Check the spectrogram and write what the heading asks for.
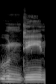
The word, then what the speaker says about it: Undine: I mean, I knew Undine is the correct pronunciation, but I'm not sure if that's how Undertale wants you to pronounce it.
